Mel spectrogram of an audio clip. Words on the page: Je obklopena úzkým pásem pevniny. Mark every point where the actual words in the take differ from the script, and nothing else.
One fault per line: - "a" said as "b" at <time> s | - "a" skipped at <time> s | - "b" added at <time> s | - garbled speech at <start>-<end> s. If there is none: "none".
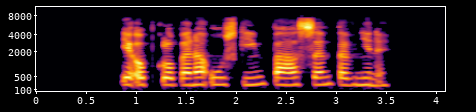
none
